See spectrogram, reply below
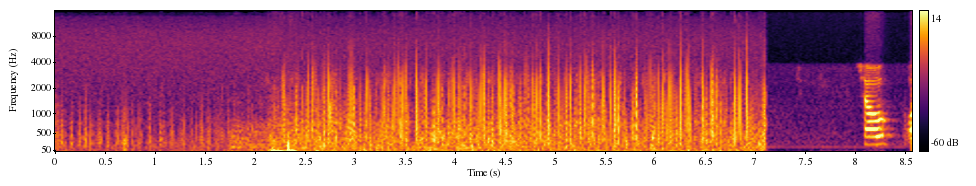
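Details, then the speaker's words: Needle EMG of the deltoid at rest, without muscle activation, in a man: rapid, steady crackling clicks showing irritability with complex repetitive discharges and fibrillation potentials. "do you have here on the first recording of those five myotonic discharges and on this recording has lots of irritability that includes crds and fibrillation potentials"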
